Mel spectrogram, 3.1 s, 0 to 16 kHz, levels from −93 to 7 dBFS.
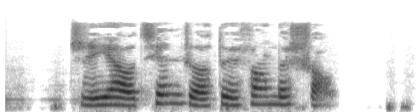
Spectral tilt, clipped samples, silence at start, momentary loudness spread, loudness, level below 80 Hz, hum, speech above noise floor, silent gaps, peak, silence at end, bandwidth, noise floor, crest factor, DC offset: -4 dB/octave; under 0.1%; 0.55 s; 11 LU; -18 LUFS; -68 dBFS; none; 28 dB; none; -2 dBFS; 0.1 s; 7.6 kHz; -46 dBFS; 16 dB; under 0.1%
